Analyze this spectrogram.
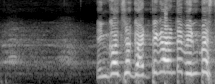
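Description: A woman speaks into a microphone, heard through loudspeakers.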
